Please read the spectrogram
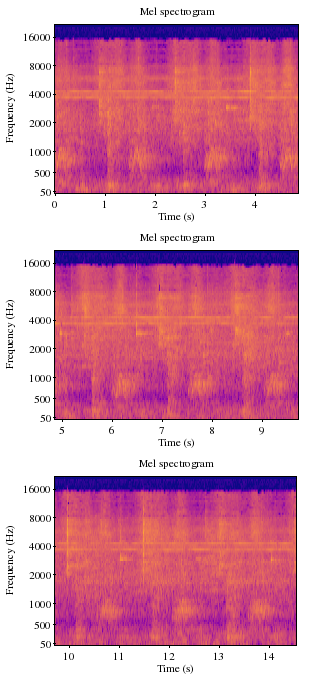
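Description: Back-side-sealing sugar stick packing machine running, its sealing and cutting cycle repeating a little faster than once a second with a knock at each stroke, over a steady high whine.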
